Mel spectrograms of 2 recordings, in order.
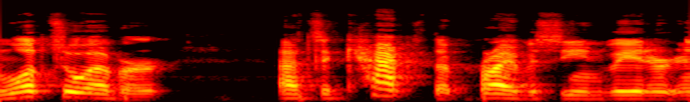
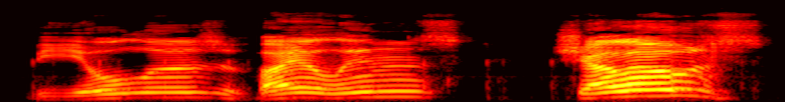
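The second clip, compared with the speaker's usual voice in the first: usual speaking voice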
